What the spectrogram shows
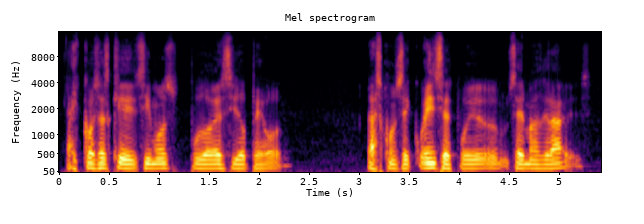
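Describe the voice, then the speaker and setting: A man with a Colombian accent preaching a devotional sermon, halting with many restarts and fillers. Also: medium pitch, little pitch movement, vocal fry, a little mellow, dry recording. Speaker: pastor.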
